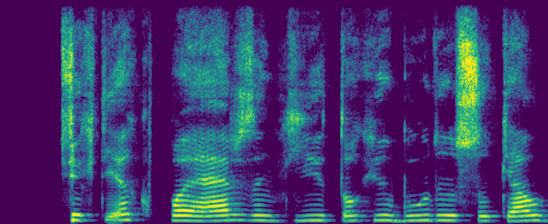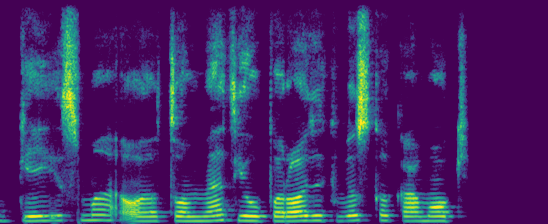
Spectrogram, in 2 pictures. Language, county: Lithuanian, Vilnius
